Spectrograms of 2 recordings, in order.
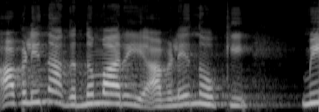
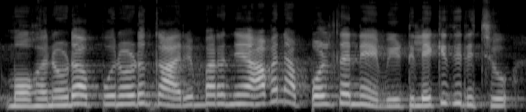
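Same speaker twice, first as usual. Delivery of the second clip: ordinary delivery, nothing marked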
